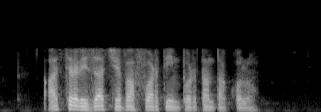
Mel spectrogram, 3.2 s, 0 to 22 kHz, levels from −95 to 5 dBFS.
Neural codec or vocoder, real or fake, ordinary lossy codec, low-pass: none; real; Opus, 64 kbps; 3.6 kHz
